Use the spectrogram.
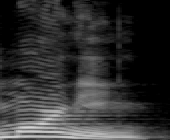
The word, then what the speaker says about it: morning: Good morning. Note que a palavra termina com ing, só que esse G ele é mudo no final. Então, good morning.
